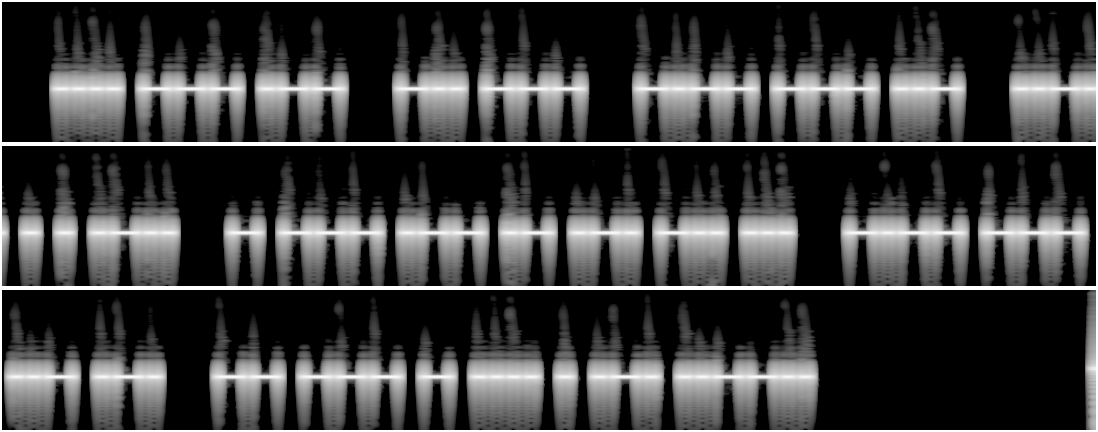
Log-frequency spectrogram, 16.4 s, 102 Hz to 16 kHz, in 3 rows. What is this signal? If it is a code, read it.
Morse code, heard as a keyed tone, about 28 wpm, 700 Hz. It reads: HOW DO YOU FEEL TOWARDS YOUR MOTHER?
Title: Sentences from Top 1000 Words - Review Part 2 - 28wpm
